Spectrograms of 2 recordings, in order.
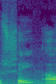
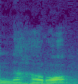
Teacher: اسے شیئن پڑھیں گے، وف کی صورت میں شیئا پڑھا جائے گا، اور بلکہ شیئاؤں پڑھا جائے گا کہ ناظرین حمزہ پر دو زبر کی تنوین ہے، اسے واو کے ساتھ ملا کر واو کی آواز کو ادا کیا جائے گا، شیئاؤں۔ اور اگر یہاں وقف کریں گے تو شیئا پڑھیں گے کہ دو زبر کی تنوین وقف میں الف سے چینج ہو جاتی ہے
